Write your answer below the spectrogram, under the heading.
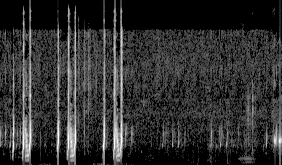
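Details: Desi quail giving three sharp, liquid multi-note bursts roughly once a second, then quiet with faint scattered ticks and a soft distant whistle near the end.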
